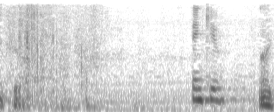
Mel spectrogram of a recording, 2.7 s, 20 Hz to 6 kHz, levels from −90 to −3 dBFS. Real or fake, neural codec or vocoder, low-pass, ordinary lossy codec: real; none; 5.4 kHz; MP3, 48 kbps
